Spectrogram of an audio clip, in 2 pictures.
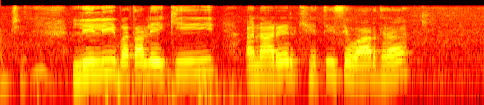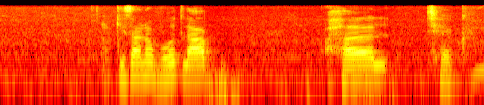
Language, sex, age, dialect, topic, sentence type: Magahi, male, 41-45, Northeastern/Surjapuri, agriculture, statement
